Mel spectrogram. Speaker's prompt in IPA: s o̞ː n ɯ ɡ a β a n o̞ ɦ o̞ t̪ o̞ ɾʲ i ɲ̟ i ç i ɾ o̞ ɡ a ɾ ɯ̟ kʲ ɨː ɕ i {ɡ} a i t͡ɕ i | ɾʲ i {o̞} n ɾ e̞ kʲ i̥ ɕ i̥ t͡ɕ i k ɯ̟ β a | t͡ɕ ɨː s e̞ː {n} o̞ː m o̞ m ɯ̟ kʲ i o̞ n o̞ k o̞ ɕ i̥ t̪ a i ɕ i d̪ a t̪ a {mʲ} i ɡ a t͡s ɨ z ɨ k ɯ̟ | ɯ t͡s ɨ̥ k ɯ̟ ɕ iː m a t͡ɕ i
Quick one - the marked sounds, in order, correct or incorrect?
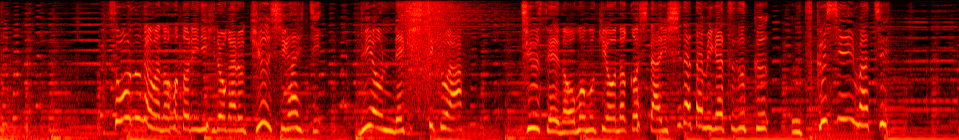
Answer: correct, incorrect: õ̞, correct, correct

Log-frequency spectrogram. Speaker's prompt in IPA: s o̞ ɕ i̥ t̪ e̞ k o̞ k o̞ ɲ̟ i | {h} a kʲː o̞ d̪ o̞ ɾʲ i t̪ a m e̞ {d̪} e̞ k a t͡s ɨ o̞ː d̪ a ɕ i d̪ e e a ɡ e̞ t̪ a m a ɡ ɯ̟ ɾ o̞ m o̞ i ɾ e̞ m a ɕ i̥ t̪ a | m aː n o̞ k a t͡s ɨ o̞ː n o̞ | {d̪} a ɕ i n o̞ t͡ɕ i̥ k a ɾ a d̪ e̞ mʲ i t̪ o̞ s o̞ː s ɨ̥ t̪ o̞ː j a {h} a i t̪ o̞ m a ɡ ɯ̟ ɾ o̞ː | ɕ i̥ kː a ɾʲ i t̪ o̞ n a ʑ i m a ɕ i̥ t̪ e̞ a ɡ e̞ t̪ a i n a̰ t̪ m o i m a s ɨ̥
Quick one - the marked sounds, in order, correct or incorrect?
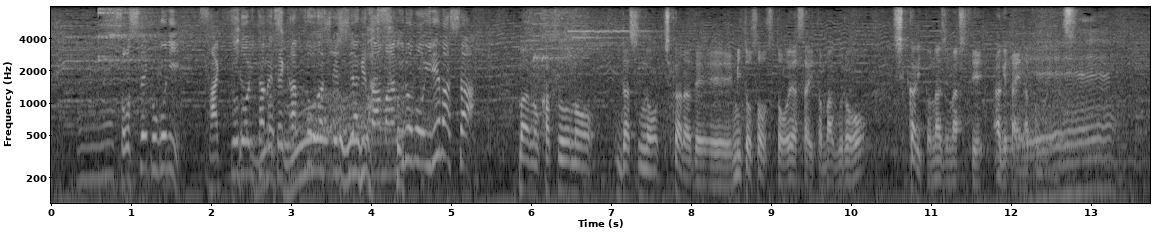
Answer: incorrect: s, incorrect: t̪, correct, incorrect: s

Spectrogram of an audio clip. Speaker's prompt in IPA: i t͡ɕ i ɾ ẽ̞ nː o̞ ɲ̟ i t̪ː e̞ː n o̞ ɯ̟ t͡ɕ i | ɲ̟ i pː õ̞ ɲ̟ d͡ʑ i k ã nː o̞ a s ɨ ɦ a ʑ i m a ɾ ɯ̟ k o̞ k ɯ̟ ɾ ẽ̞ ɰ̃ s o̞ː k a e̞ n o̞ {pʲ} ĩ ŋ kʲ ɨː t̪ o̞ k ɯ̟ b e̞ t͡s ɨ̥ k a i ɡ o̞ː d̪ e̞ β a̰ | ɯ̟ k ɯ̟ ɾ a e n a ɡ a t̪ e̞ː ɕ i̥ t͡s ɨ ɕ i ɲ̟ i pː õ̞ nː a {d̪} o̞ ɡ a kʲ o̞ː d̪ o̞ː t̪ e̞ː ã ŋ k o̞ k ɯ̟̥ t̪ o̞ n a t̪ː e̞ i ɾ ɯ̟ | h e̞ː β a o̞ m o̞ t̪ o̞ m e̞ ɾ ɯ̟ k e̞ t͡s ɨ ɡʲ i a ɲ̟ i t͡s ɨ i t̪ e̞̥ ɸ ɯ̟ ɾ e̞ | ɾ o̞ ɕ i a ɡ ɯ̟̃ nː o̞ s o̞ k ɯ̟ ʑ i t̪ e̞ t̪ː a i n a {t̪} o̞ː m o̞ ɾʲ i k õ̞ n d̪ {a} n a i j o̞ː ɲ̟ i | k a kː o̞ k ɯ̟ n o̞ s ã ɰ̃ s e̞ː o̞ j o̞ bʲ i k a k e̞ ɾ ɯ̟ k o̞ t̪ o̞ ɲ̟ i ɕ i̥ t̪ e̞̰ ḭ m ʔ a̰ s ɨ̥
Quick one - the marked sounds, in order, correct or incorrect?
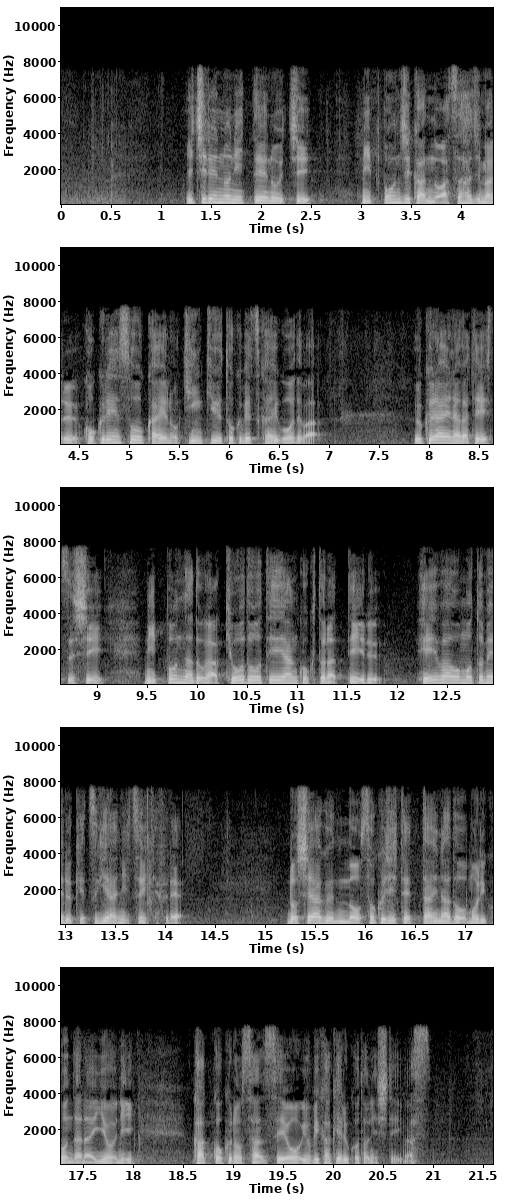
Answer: incorrect: kʲ, correct, incorrect: d̪, correct

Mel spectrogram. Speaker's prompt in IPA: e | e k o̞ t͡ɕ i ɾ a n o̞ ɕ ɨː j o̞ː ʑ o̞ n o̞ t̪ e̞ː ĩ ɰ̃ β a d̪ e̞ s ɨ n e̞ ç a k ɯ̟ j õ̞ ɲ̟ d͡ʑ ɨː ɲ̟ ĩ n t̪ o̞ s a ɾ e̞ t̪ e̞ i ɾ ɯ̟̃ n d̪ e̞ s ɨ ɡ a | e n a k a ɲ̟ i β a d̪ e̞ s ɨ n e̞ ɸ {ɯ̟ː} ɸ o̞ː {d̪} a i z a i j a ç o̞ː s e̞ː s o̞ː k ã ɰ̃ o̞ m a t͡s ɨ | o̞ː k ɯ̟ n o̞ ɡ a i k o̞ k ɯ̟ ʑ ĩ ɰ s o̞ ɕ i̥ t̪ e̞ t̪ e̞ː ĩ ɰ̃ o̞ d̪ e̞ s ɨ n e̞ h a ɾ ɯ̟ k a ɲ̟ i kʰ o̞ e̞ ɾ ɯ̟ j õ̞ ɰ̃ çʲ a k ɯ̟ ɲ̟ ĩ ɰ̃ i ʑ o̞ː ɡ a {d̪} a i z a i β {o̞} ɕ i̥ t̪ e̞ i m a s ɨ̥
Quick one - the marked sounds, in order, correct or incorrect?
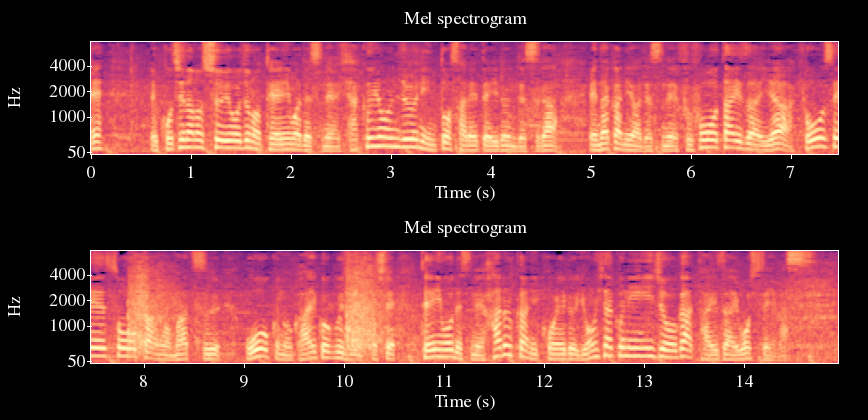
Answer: incorrect: ɯ̟, incorrect: t̪, incorrect: t̪, correct

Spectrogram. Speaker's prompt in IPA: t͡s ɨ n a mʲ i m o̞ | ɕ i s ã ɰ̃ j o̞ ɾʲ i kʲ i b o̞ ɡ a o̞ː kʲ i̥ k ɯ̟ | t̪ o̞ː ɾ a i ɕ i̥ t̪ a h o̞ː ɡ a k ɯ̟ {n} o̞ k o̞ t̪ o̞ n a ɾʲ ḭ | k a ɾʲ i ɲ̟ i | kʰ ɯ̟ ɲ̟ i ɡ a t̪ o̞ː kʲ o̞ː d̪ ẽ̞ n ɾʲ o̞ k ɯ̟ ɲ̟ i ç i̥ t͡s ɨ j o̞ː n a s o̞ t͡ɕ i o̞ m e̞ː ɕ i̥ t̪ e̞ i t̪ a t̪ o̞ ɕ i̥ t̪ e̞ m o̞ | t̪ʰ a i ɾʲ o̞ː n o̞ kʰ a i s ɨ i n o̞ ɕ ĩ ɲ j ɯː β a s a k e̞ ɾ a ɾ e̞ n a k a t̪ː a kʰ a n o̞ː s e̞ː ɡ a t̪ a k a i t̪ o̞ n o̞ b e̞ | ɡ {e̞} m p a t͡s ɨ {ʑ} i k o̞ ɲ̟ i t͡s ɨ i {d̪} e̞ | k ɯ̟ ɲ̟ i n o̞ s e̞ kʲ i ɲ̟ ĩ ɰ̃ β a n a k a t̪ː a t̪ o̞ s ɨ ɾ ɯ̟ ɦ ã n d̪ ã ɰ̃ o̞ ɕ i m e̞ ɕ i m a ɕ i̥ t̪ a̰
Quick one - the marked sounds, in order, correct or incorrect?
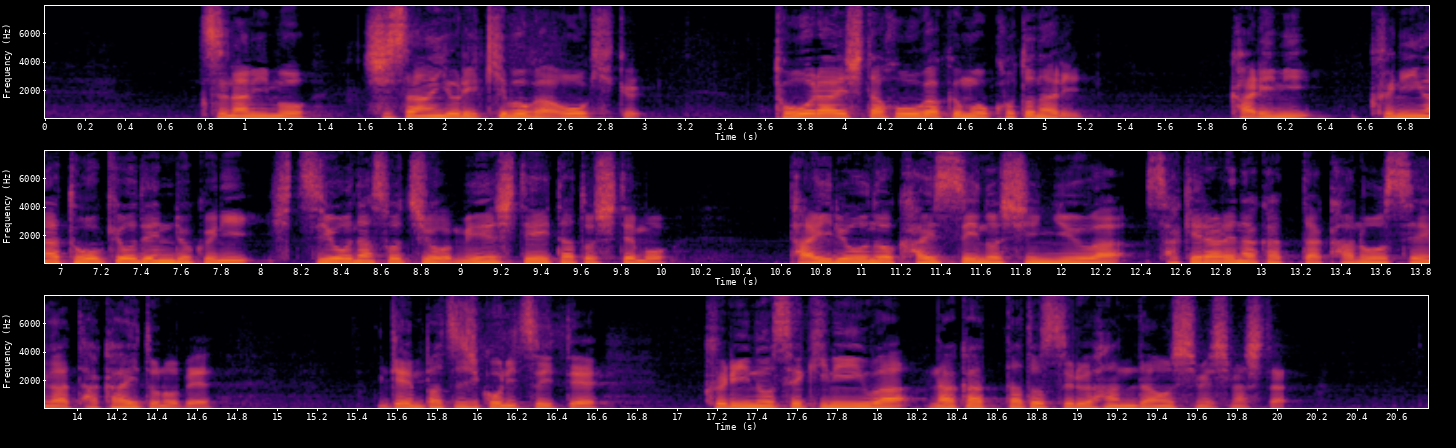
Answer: incorrect: m, incorrect: ẽ̞, correct, incorrect: t̪

